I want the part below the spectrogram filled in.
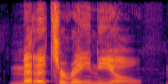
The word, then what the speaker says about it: Mediterraneo: Number 11, Mediterraneo. – You said it right. You were good. – That's how you say that. That's those letters in that order. Makes that sound.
